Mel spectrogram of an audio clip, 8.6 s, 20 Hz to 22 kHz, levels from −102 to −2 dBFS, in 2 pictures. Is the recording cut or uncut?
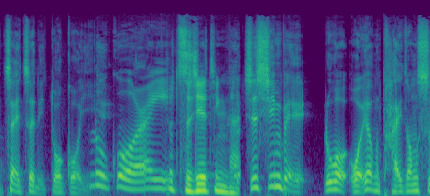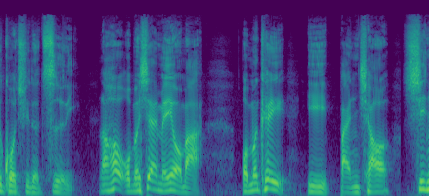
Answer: cut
